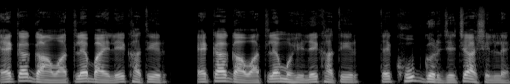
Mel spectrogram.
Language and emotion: Goan Konkani, neutral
